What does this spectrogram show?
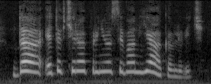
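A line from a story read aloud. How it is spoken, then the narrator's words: Loud small child. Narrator (Russian): трехлетний мальчик громко говорит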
